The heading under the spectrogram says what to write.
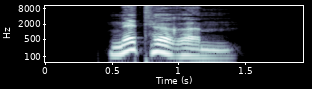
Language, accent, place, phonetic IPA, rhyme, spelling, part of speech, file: German, Germany, Berlin, [ˈnɛtəʁəm], -ɛtəʁəm, netterem, adjective, De-netterem.ogg
- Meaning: strong dative masculine/neuter singular comparative degree of nett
